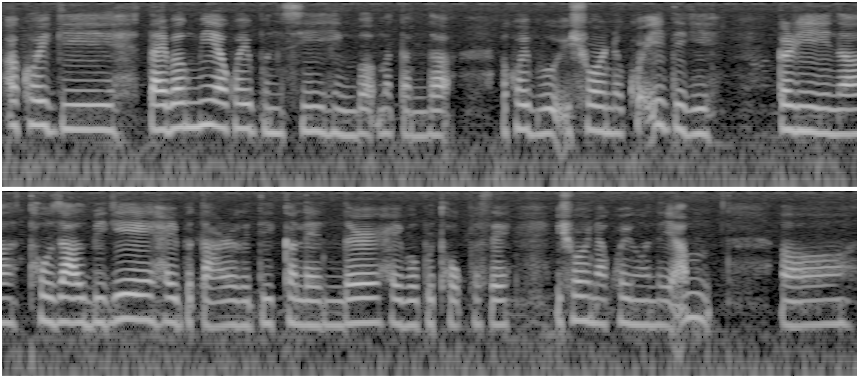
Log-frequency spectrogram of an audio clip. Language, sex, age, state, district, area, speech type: Manipuri, female, 18-30, Manipur, Chandel, rural, spontaneous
